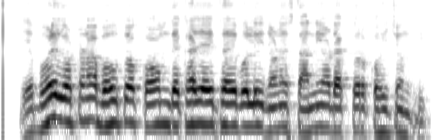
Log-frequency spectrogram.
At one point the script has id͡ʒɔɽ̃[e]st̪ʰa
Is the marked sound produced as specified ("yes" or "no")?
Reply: yes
